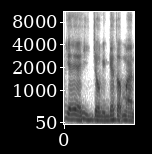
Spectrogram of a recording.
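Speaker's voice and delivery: words broken up by laughing. Retelling how a classmate laughed it off: imitating someone laughing while talking. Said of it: "he kinda laughed like".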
